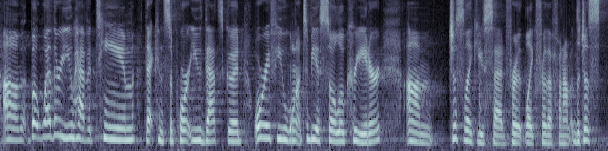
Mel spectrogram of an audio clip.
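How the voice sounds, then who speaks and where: An animated woman who makes podcasts, chatting casually to a live panel audience, self-deprecating and quick to laugh. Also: mid-range voice. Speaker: podcast creator and panel moderator.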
